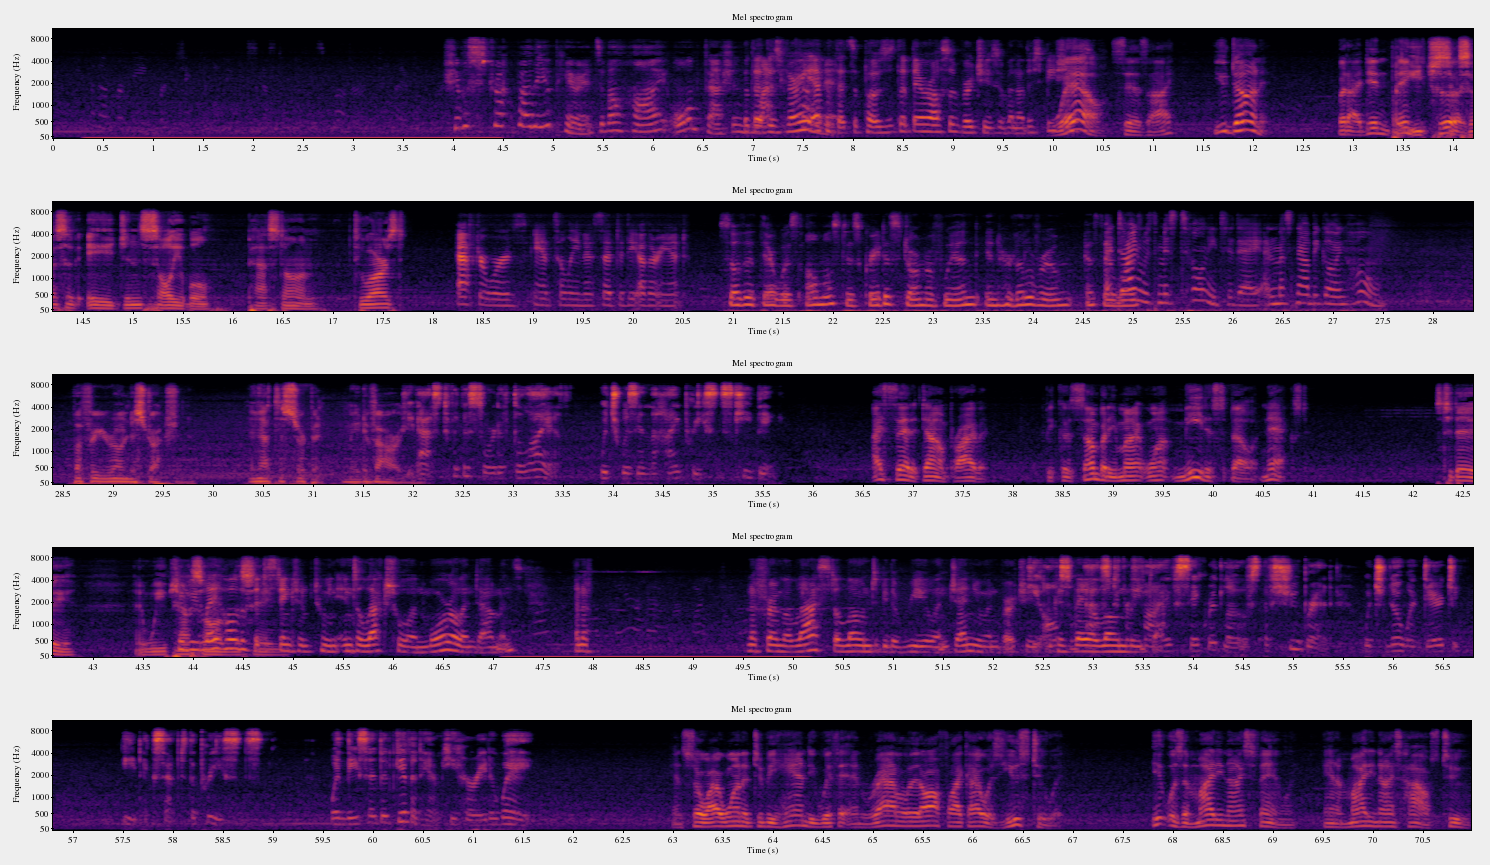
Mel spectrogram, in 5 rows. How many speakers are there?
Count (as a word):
ten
